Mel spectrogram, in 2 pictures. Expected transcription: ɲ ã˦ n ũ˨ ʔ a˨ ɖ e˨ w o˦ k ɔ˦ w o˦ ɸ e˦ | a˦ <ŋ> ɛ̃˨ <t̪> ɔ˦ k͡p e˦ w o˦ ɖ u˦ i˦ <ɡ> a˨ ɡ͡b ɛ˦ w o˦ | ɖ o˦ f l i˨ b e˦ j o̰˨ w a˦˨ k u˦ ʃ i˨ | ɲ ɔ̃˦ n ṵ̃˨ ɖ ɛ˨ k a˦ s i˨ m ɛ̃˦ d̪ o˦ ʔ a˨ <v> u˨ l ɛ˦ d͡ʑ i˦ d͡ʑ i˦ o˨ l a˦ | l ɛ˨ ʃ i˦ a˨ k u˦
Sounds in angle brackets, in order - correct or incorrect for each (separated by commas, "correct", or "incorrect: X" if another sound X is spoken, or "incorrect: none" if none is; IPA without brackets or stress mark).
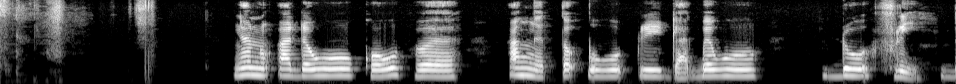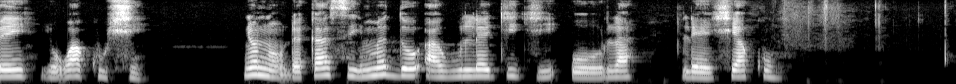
correct, correct, correct, incorrect: w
